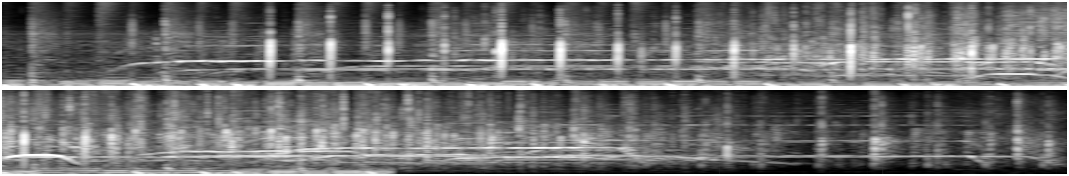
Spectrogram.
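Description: Upbeat TV show theme music with a drum beat, bass and melody line. The bass and beat drop out about seven seconds in, leaving a lighter tail.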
